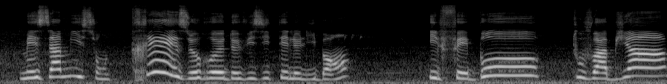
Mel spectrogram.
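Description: Through noticeable background noise, a woman with a high pitch speaks at a very slow pace, her pitch swinging very widely. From Lebanon. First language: Arabic (speaking Spanish). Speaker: storyteller sharing a travel story. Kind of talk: scripted narration.

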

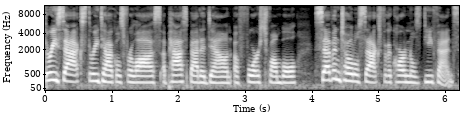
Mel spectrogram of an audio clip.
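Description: A plain, everyday voice speaks at a moderate pace with fairly even intonation on a very clean recording with a silent background. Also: woman. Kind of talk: sports talk show recap. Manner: brisk, clear, newsy play-by-play recap delivery.

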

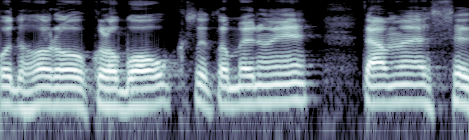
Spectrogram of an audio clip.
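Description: On a very clean recording with a silent background, a man speaks very slowly at medium pitch. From Czechia, Olomouc. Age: 90s. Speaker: former ski coach. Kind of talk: radio interview, reminiscing. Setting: radio studio.

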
